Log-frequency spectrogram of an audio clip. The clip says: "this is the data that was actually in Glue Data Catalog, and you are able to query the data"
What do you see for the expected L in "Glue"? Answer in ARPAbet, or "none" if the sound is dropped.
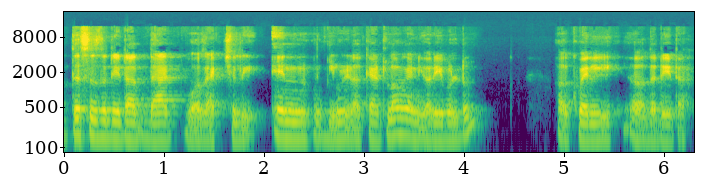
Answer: none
